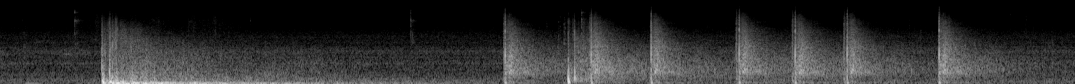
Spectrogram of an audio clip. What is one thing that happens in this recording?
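Rifle shots crack one after another and echo outdoors.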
